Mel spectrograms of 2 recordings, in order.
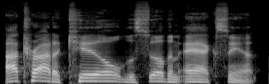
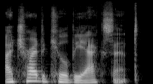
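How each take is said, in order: First: Slow, exaggerated Southern accent; most Southern accent. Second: Suppressed Southern accent, even and neutral; non-Southern accent. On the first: Host showing off his most Southern accent he can do. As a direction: stretch it out in a thick Southern accent. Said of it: "try to say it in the most Southern accent". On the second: Co-host asked to kill the accent, speaking in non-Southern accent. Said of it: "in the most non-Southern accent you can muster". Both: Shown as a demonstration.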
